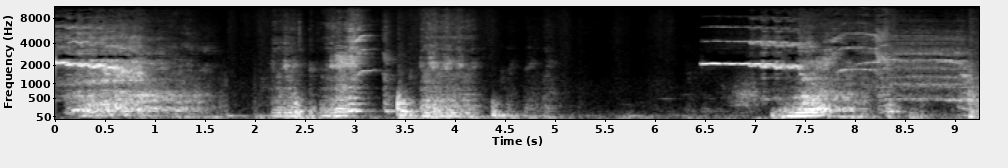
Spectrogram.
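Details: Horse sounds: a rough, rattling neigh, breathy snorts and blowing, then a second whinny opening with a clear high whistled tone before turning harsh.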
